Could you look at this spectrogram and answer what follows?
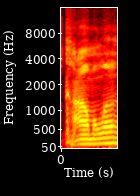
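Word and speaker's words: Kamala: it down by now I mean it is kamla and is I think it's pretty damn easy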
